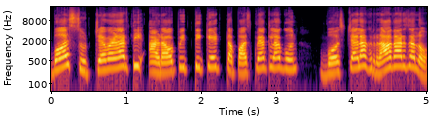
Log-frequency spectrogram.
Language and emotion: Goan Konkani, angry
